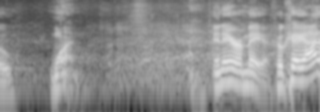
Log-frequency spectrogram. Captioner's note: congregation laughing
